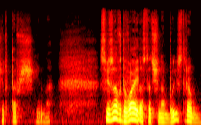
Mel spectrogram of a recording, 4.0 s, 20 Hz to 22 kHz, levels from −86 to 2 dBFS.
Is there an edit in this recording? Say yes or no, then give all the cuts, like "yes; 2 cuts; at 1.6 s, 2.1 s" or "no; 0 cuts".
yes; 1 cut; at 2.8 s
